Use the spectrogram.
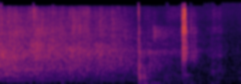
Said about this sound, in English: You've never clapped like that for me as I've come to the podium. Thank you for clapping for me.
